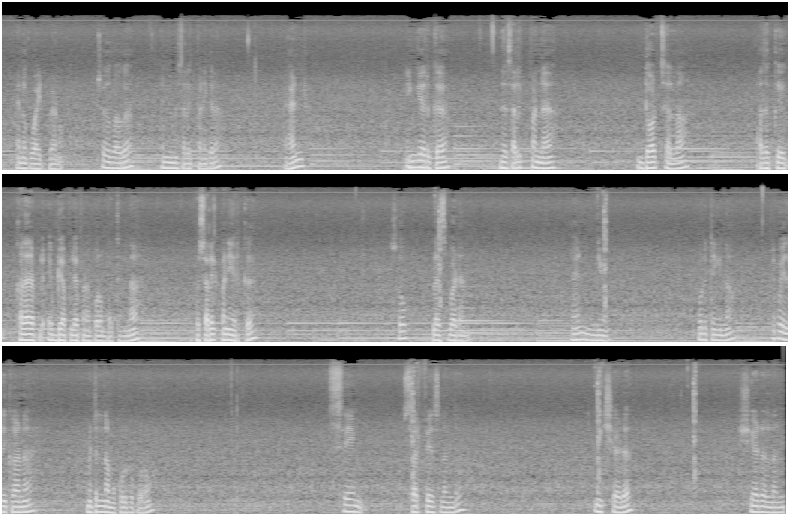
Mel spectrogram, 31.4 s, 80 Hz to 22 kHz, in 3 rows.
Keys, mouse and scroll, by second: 16.5 click, 18.6 click, 26.6 click, 30.3 click.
